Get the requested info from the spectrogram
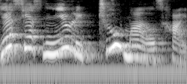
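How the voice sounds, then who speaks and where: Putting on a character voice, a woman speaks high and at a fairly slow pace with very wide pitch swings. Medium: read story. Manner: imperious, shrill commands.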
